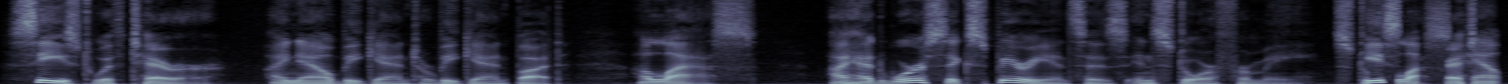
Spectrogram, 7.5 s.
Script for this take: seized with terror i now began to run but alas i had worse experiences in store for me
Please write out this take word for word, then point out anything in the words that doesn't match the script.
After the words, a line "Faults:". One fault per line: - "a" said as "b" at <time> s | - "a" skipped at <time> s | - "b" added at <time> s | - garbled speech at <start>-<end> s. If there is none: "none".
seized with terror i now began to began but alas i had worse experiences in store for me [garbled]
Faults:
- "run" said as "began" at 2.1 s
- garbled speech at 6.7-7.5 s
